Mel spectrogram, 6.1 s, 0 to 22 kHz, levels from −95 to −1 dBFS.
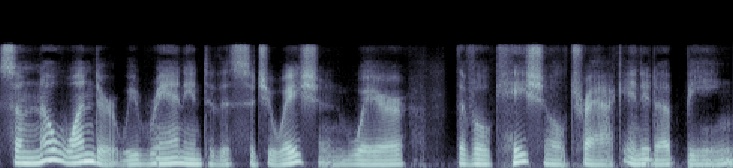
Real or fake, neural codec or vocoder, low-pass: fake; codec, 24 kHz, 0.5 kbps, DualCodec; 7.2 kHz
